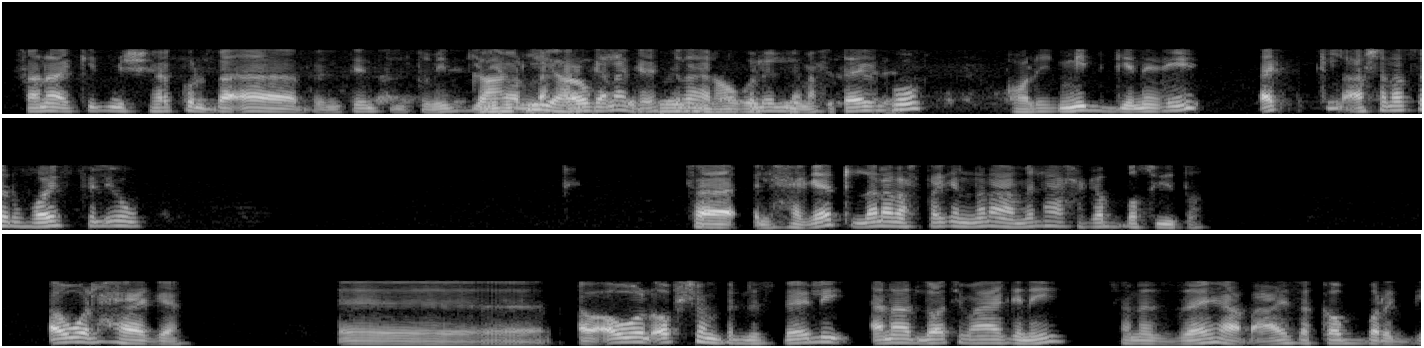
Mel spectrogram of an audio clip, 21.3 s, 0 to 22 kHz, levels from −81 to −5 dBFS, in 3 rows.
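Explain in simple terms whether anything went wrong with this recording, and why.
A faint, delayed copy of the speech trails the talker from 0.36 to 1.07 s, 1.49 to 2.33 s and 4.54 to 5.01 s, plus a tiny scrap at 7.91 to 7.95 s, arriving about 0.39 seconds late. This is an echo leak, likely from a speakerphone whose echo canceller let some of the played-back call slip back into the microphone.

Between 2.24 and 4.63 s the speech dips and thins in patches, adding up to about a second. This is speech suppressed in double talk. Both sides likely talked at once, and the echo canceller, unable to tell the real talker from the loudspeaker, turned everything down.

The room sound briefly drops out at 18.4 to 18.52 s and again at 19.53 to 19.76 s, then returns. This is background gated by the echo canceller. It clamped the microphone down while the loudspeaker played and let go a moment later.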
